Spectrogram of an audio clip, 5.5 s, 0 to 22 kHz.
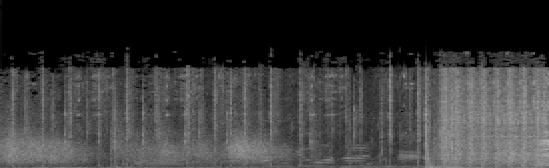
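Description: Submachine gun fire from an MP40 in a World War II shooter video game, rapid bursts of shots layered over game ambience and background voices, with a louder burst near the end.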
